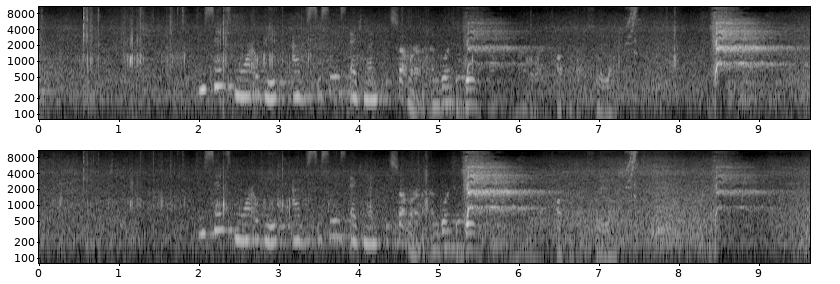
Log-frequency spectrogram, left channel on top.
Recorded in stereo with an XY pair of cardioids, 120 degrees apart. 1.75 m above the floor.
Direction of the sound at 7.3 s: 40° right.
